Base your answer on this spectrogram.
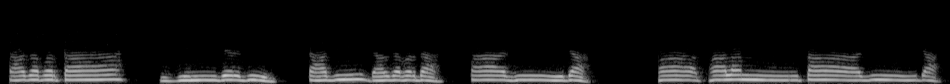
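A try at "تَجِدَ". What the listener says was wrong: তাজিদা নয়, ফালান তাজিদা, তাজিদা আরো তাড়াতাড়ি পড়েন, আরো ফাস্ট পড়েন। ফালান তাজিদা, ফালান তাজিদা।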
